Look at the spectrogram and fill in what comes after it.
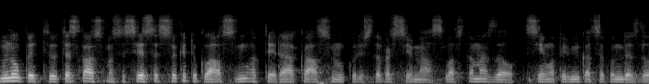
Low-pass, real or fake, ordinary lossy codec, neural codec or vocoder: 10.8 kHz; fake; AAC, 32 kbps; codec, 24 kHz, 0.9 kbps, WavTokenizer, medium speech release version 1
